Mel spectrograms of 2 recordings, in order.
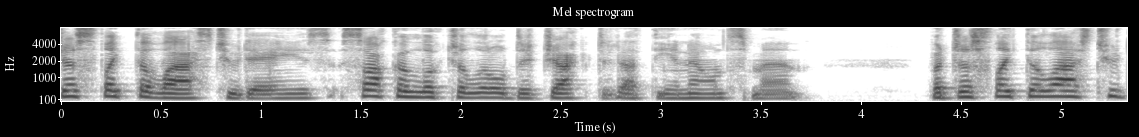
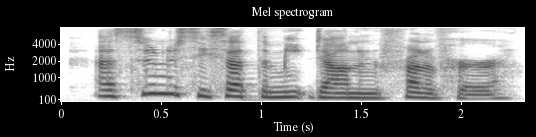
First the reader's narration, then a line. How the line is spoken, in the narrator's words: Katara sighed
